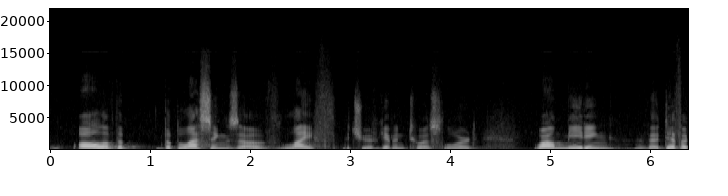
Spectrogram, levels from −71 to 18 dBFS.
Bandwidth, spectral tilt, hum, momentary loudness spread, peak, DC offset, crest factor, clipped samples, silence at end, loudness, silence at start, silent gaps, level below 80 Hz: 16 kHz; -6 dB/octave; none; 18 LU; 0 dBFS; under 0.1%; 20 dB; under 0.1%; 0 s; -20 LUFS; 0 s; none; -50 dBFS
